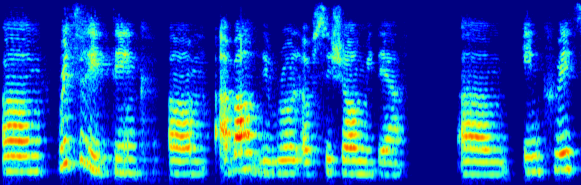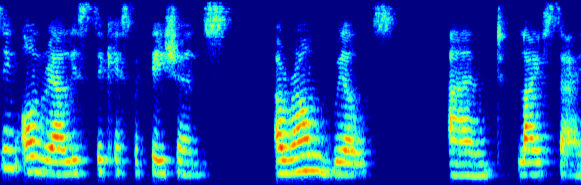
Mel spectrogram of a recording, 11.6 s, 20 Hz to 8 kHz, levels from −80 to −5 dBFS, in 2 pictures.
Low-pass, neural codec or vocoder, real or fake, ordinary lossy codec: none; codec, 16 kHz, 0.4 kbps, LongCat-Audio-Codec; fake; none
